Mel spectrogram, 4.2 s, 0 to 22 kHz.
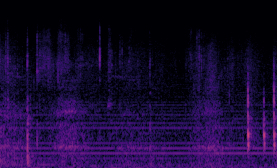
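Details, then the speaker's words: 1929 John Deere GP governor/fan shaft bevel gears with heels aligned, rocked back and forth by hand. A few light, crisp ticks with slight free play; backlash is correct, not too tight and not too loose. "should be just enough to make that little tick just back and forth movement not too tight not too loose"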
